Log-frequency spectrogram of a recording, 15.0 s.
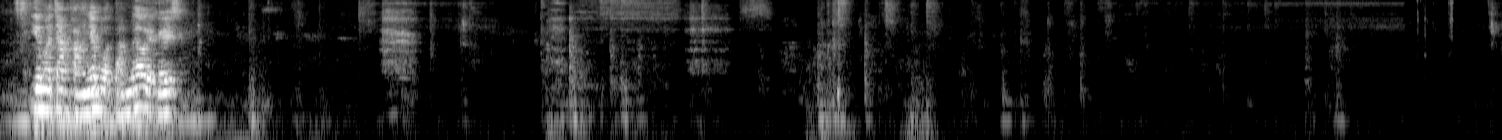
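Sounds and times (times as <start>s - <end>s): crunching and chewing: 14.1s - 15.0s.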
